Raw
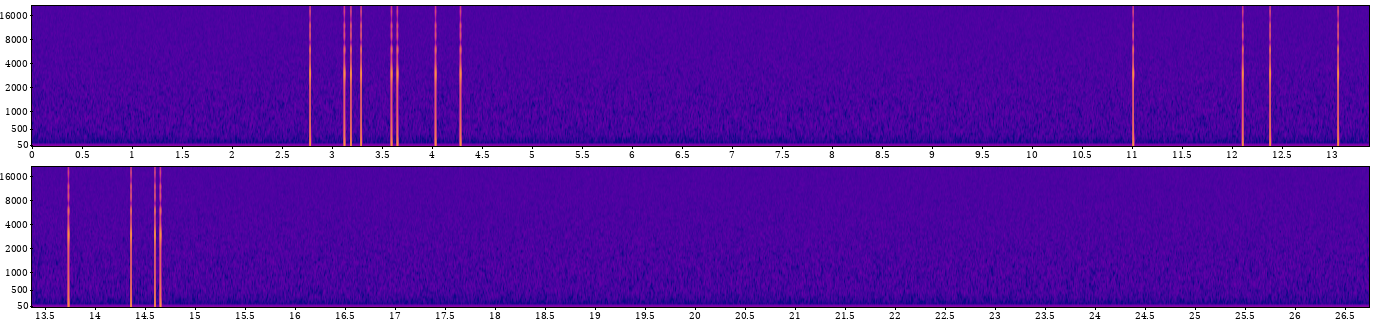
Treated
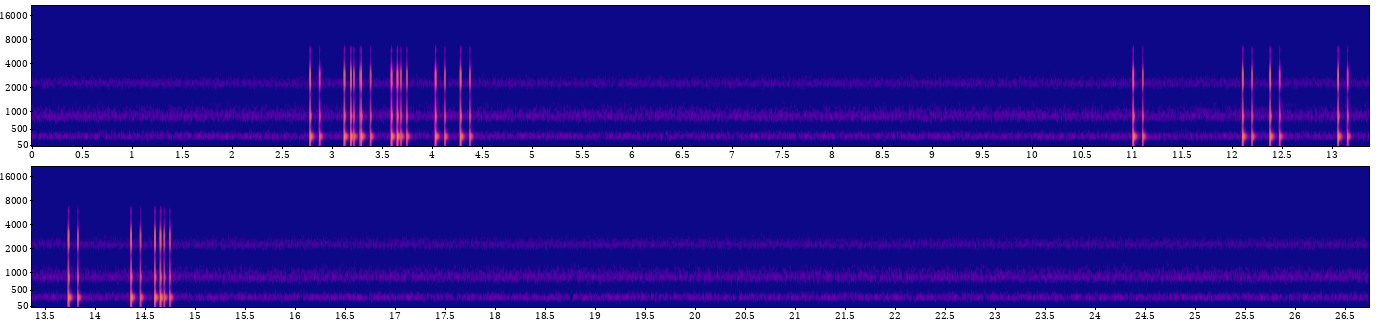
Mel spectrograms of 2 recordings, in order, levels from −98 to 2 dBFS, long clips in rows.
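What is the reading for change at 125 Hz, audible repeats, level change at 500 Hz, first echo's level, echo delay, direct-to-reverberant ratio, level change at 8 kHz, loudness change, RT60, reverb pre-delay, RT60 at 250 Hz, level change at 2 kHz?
-13.0 dB, 1, -8.5 dB, -9.0 dB, 94 ms, none, under -35 dB, -11.0 dB, none, none, none, -9.0 dB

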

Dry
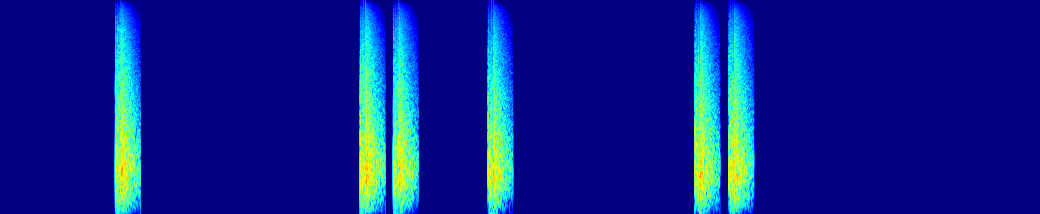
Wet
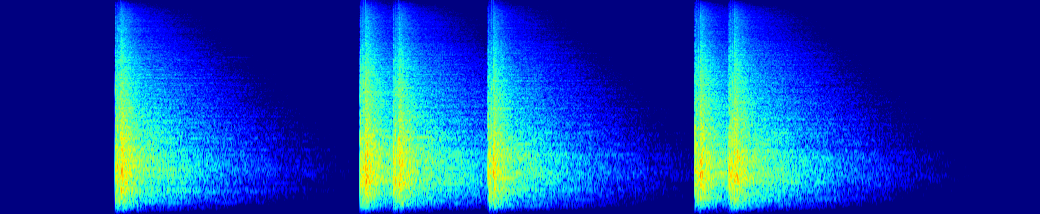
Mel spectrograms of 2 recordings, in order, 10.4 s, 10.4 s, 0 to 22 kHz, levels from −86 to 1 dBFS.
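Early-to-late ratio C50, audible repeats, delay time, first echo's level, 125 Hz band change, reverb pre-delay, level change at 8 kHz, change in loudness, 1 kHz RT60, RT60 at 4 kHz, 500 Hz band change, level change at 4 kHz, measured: 6.0 dB, 1, 77 ms, -12.5 dB, n/a, 3 ms, 0.0 dB, -0.5 dB, 2.5 s, 2.5 s, +1.5 dB, +1.0 dB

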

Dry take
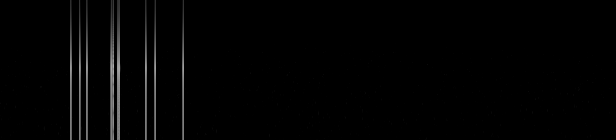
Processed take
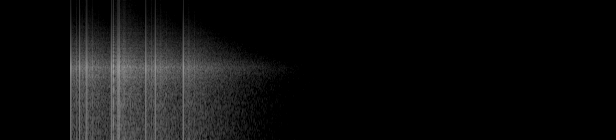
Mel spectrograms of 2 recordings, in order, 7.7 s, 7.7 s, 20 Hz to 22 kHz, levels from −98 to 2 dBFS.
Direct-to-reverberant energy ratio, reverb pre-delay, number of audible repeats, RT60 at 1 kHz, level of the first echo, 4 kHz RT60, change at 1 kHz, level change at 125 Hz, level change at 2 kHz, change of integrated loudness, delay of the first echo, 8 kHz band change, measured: 4.5 dB, 5 ms, 2, 2.1 s, -12.0 dB, 2.0 s, -4.5 dB, -5.0 dB, -4.5 dB, -5.0 dB, 71 ms, -4.5 dB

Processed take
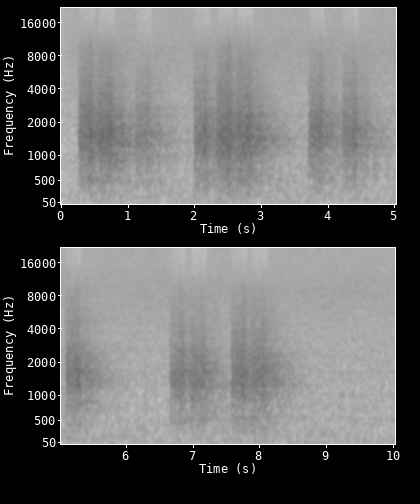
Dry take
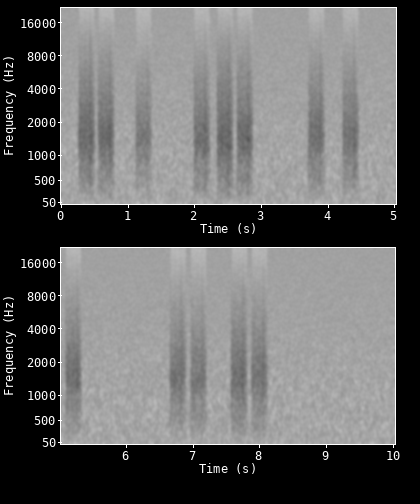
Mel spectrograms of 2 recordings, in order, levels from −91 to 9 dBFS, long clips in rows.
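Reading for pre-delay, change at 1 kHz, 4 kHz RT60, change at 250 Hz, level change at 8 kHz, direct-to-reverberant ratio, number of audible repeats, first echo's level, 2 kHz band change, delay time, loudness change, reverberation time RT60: 19 ms, -3.0 dB, 1.6 s, -2.5 dB, -1.5 dB, 0.5 dB, 1, -8.0 dB, -3.0 dB, 0.176 s, -2.5 dB, 2.4 s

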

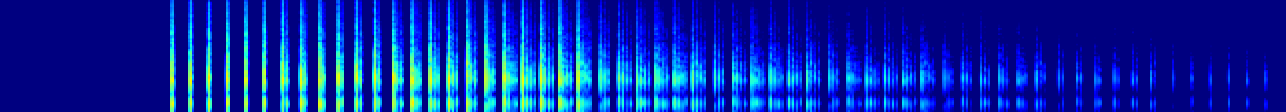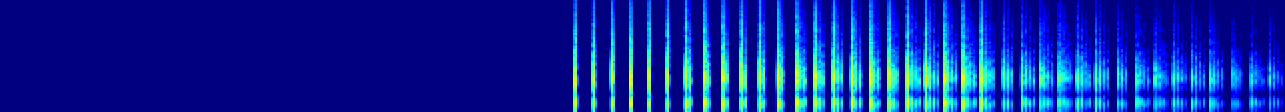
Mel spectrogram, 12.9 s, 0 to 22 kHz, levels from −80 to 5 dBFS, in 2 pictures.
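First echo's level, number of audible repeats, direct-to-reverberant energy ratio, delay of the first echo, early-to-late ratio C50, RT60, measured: -13.0 dB, 5, none, 0.573 s, none, none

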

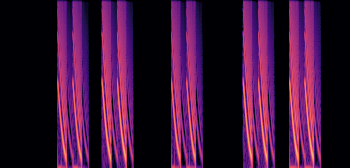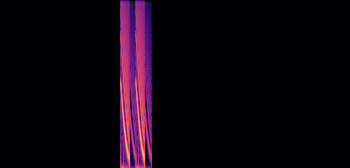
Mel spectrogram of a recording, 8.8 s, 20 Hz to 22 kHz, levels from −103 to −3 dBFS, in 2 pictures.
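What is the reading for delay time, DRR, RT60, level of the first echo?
86 ms, none, none, -23.5 dB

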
